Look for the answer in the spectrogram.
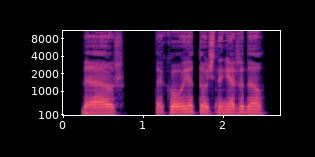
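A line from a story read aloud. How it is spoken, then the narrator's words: Heavy sigh. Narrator (Russian): произнес Эдвард, тяжело вздохнув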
